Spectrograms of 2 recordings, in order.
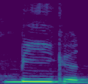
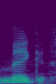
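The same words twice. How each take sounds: First: "Megan" said as BEE-gun, long ee; "Megan" with a long first vowel; wrong pronunciation. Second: Said in the usual way. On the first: Shown as a demonstration. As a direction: say "Megan" with EE in place of the short e. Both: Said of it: "trying to say that it's Megan instead of Megan".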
